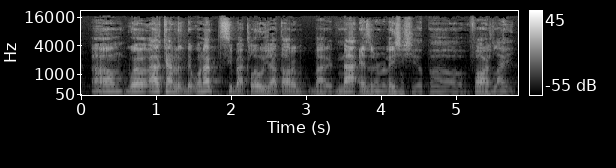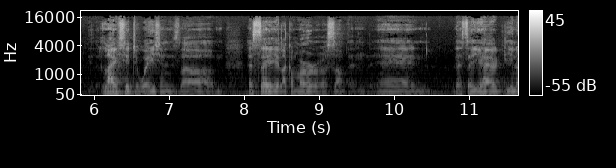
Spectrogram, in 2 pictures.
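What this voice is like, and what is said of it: Country Southern accent with twang. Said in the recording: “you were so country. There was no D in there. It was murder. ... my country. Twang.”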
